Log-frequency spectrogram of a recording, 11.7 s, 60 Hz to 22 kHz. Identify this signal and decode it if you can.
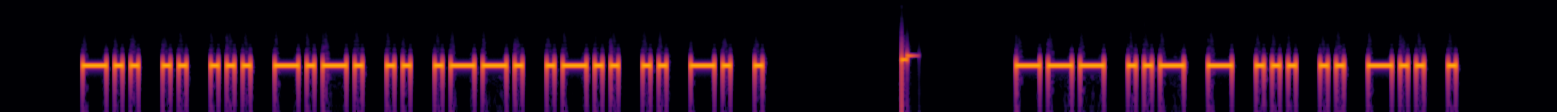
Morse code, heard as a keyed tone, about 20 wpm, 700 Hz. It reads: DISCIPLINE OUTSIDE
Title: Sentences from Top 900 Words - New Word Drill - 20wpm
